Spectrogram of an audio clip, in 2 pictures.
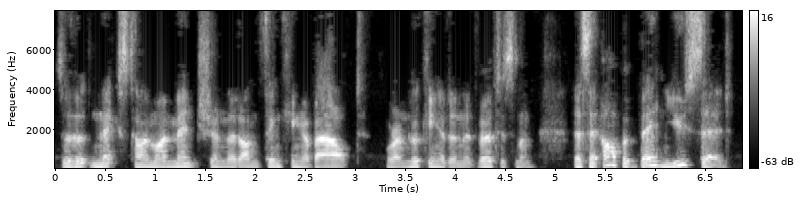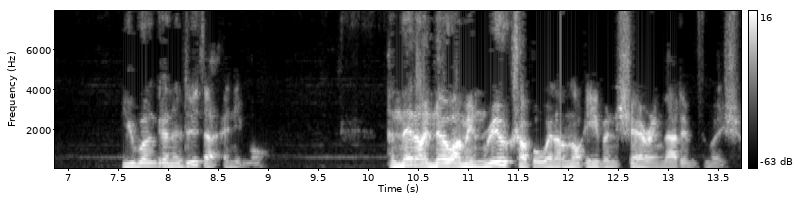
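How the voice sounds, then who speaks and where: With an English accent, a man speaks at a fairly high pitch in a bright, sharp tone with ordinary pitch variation against a quiet background. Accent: English accent, noticeable. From northern England. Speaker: professor of Quaker studies. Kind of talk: online talk with Q&A. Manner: conversational, with fillers and restarts.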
